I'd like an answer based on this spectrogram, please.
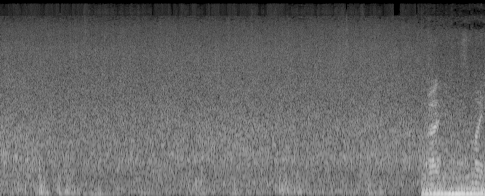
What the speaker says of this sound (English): it's my shift and it's raining a lot. There's a big squall.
